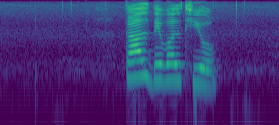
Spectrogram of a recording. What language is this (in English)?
Nepali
